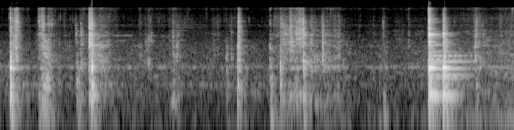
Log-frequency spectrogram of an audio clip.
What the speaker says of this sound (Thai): เอาลงมาผัดแต่เราไม่ได้ใส่น้ำมัน จะคั่วด้วยไฟอ่อนๆนะคะ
